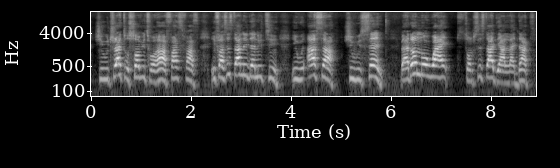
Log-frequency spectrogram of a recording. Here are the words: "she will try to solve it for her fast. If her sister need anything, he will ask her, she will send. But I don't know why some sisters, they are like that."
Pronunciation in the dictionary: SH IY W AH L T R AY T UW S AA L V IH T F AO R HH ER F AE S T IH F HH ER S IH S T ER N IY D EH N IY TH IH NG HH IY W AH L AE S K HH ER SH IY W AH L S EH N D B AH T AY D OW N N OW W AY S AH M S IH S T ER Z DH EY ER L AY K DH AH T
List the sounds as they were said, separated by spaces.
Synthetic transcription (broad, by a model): SH IY W AH L T R AY T UW S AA V IH T F AO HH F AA F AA S T IH F HH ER S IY S T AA N IY D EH N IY T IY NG HH IY W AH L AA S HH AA SH IY W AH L S EH N D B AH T AY D OW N N OW W AY S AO M S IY S T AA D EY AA L AY K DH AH T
